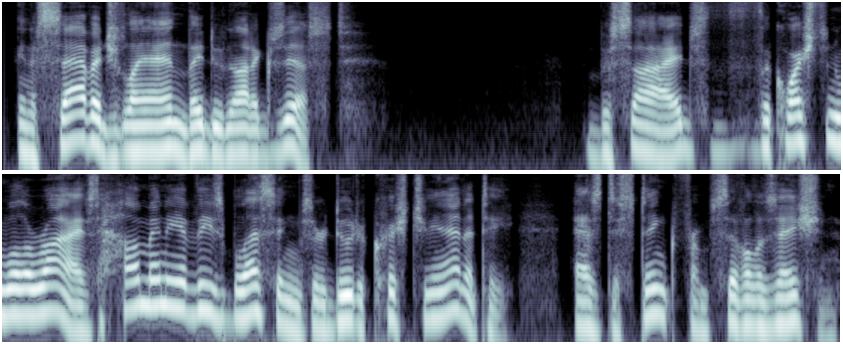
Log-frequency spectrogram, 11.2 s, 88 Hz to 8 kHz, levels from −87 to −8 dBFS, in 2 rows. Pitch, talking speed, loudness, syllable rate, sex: 150 Hz, 140 wpm, -19 LUFS, 5.1 syllables/s, male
